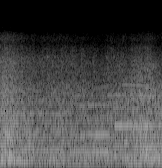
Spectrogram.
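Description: A car engine rumbles as a car pulls away.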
